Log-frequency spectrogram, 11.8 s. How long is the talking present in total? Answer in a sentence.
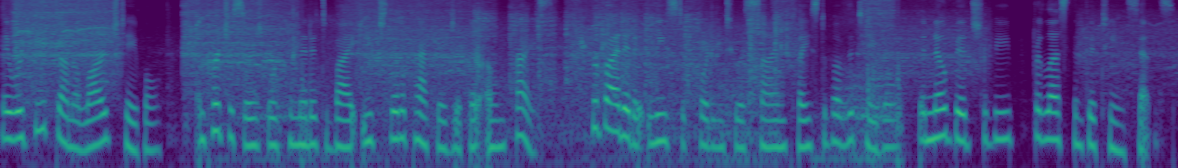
The talking can be heard for 12 seconds in total.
